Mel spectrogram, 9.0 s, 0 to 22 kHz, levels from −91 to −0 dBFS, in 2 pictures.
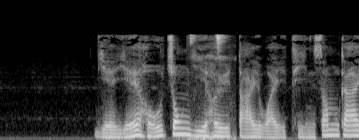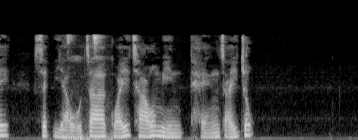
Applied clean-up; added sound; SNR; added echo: none; Wild animals; 2 dB; none.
